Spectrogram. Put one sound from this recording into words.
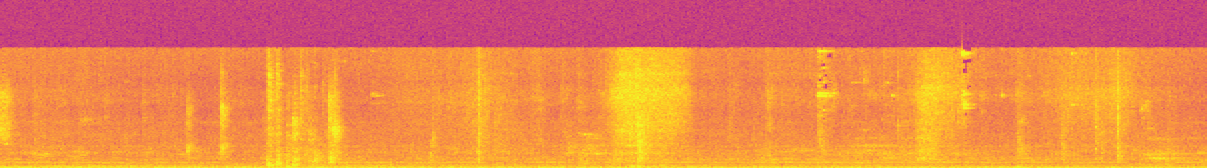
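A train's interior hums with a low, steady rumble.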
